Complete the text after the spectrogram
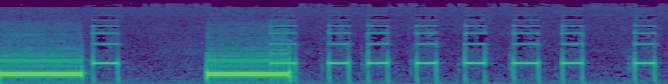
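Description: telephone touch-tone dialing

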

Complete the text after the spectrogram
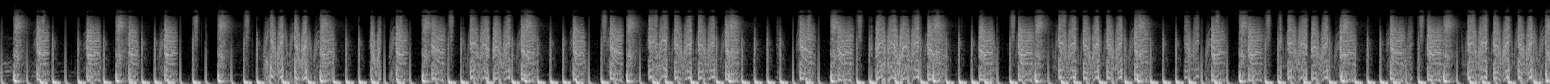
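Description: turntable record scratching

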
